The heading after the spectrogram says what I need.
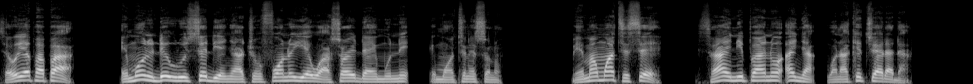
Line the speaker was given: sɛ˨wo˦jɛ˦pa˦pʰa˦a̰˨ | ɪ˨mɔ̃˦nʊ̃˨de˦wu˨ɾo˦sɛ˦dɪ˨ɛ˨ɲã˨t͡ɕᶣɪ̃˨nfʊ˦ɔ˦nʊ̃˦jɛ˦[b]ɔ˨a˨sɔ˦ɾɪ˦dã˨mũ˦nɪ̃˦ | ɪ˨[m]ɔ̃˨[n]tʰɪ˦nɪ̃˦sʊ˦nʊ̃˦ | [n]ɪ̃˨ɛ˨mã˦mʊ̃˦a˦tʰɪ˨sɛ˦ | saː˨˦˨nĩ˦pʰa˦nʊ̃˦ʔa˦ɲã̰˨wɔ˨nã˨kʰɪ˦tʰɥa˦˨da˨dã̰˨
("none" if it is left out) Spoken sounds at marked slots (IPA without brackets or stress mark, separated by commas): w, m, n, m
